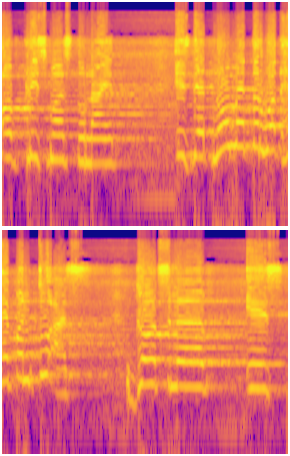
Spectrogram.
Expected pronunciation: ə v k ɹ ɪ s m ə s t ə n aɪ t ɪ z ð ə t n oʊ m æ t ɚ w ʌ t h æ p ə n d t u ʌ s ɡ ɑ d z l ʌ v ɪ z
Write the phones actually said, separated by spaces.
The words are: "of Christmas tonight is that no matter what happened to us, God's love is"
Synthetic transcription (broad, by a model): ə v k ɹ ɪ s m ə s t ə n aɪ t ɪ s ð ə t n oʊ m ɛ t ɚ w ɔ t h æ p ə n t u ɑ s ɡ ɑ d s l ʌ v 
